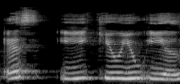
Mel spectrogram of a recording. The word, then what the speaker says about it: SQL: query language that is s e q u e l c it is also pronounced as sequel simple english query language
